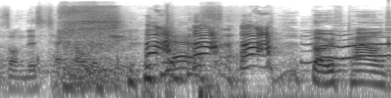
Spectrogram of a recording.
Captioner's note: both chuckling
